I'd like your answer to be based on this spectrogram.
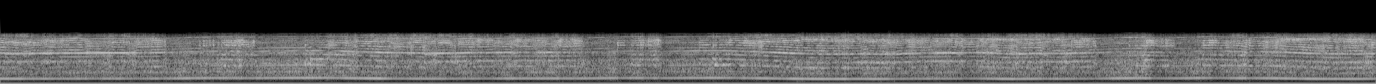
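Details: Cast saw removing an arm cast 6 weeks after a snowboarding right wrist fracture: steady high buzzing whine of an oscillating saw cutting the plaster, which was then pried open.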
